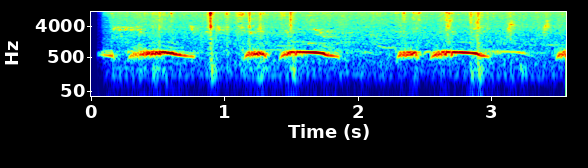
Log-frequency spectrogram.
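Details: Spotted dove used as a decoy to lure wild doves in high forest near Kanchanaburi, Thailand, with call styles named khu ang, nun ang and kham khu kham. Mellow coos come in paired phrases, a short note then a longer downslurred one, repeated about every 1.2 seconds over faint rustling.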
